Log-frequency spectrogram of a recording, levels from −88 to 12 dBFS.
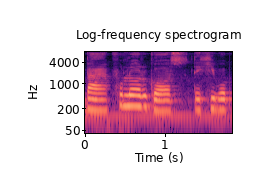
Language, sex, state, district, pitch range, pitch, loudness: Assamese, female, Assam, Kamrup Metropolitan, 175-210 Hz, 185 Hz, -15 LUFS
